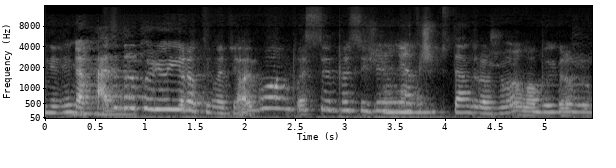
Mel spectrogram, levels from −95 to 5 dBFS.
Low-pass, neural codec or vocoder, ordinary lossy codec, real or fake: 14.4 kHz; codec, 32 kHz, 1.9 kbps, SNAC; Opus, 24 kbps; fake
